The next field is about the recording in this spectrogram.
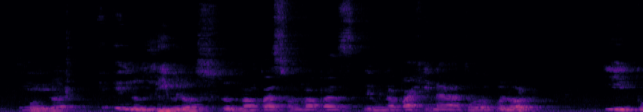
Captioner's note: speaking in Spanish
